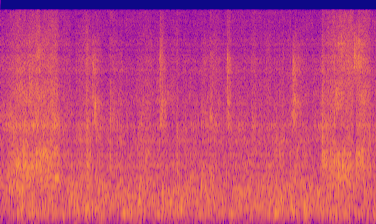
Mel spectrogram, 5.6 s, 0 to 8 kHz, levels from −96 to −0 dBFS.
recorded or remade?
remade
